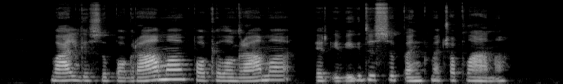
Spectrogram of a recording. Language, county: Lithuanian, Vilnius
